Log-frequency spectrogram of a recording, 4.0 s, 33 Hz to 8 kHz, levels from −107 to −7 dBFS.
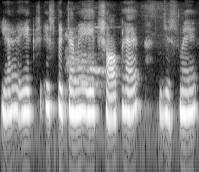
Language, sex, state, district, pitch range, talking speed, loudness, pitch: Hindi, female, Rajasthan, Jaipur, 210-240 Hz, 135 wpm, -14 LUFS, 220 Hz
